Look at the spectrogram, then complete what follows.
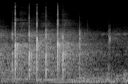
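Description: A short burst of hand clapping: several sharp, irregular claps in the first second, fading out, with a faint voice murmuring underneath.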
